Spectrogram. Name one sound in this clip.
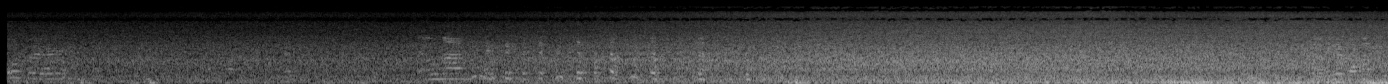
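Steady rain pours outdoors and grows louder.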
